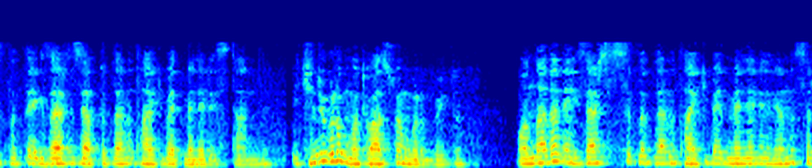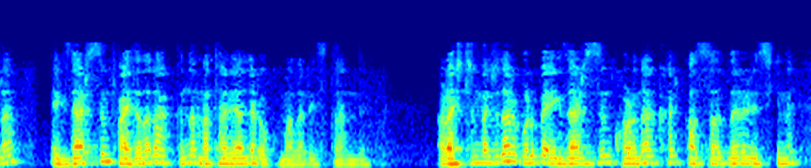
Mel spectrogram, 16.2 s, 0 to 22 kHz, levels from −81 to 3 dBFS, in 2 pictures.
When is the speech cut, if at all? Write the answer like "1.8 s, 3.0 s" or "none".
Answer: 2.9 s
